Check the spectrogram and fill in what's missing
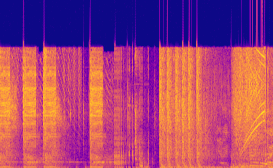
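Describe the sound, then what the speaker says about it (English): Fireworks and dynamite blasts in the sandbox video game Garry's Mod, heard as loud rapid crackling bursts and booms that come in quick overlapping volleys, close and dense throughout. "You guys get to see white fireworks"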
